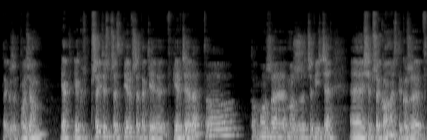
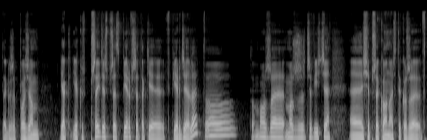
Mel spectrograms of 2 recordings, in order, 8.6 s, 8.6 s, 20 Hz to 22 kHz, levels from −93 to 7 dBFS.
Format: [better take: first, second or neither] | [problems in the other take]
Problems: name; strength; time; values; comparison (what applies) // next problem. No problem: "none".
second | room echo; noticeable; dies away in 0.3 s // off-mic speech; far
